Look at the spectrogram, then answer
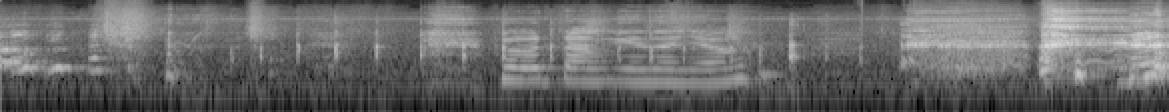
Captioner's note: laughs; laughter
